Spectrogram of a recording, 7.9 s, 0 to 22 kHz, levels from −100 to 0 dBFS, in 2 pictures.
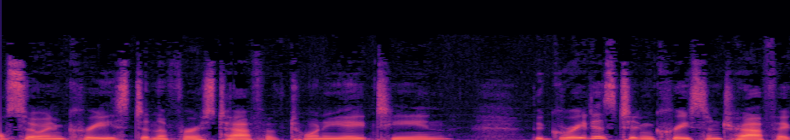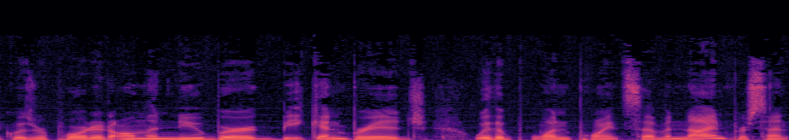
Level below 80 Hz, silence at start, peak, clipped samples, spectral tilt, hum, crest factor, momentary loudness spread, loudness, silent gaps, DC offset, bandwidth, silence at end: -56 dBFS; 0 s; -12 dBFS; under 0.1%; -5.5 dB/octave; none; 22 dB; 6 LU; -33 LUFS; none; under 0.1%; 15.5 kHz; 0 s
